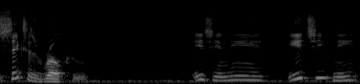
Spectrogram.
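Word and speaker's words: 六: to say six I think it's six is Roku Ichi knee each eat knee son she go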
